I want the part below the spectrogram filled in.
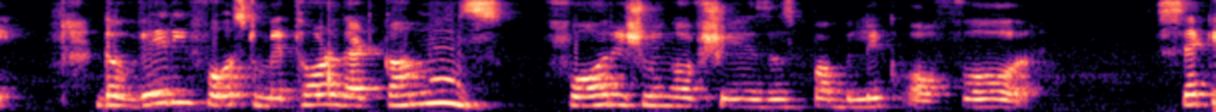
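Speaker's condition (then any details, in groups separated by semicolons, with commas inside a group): No condition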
